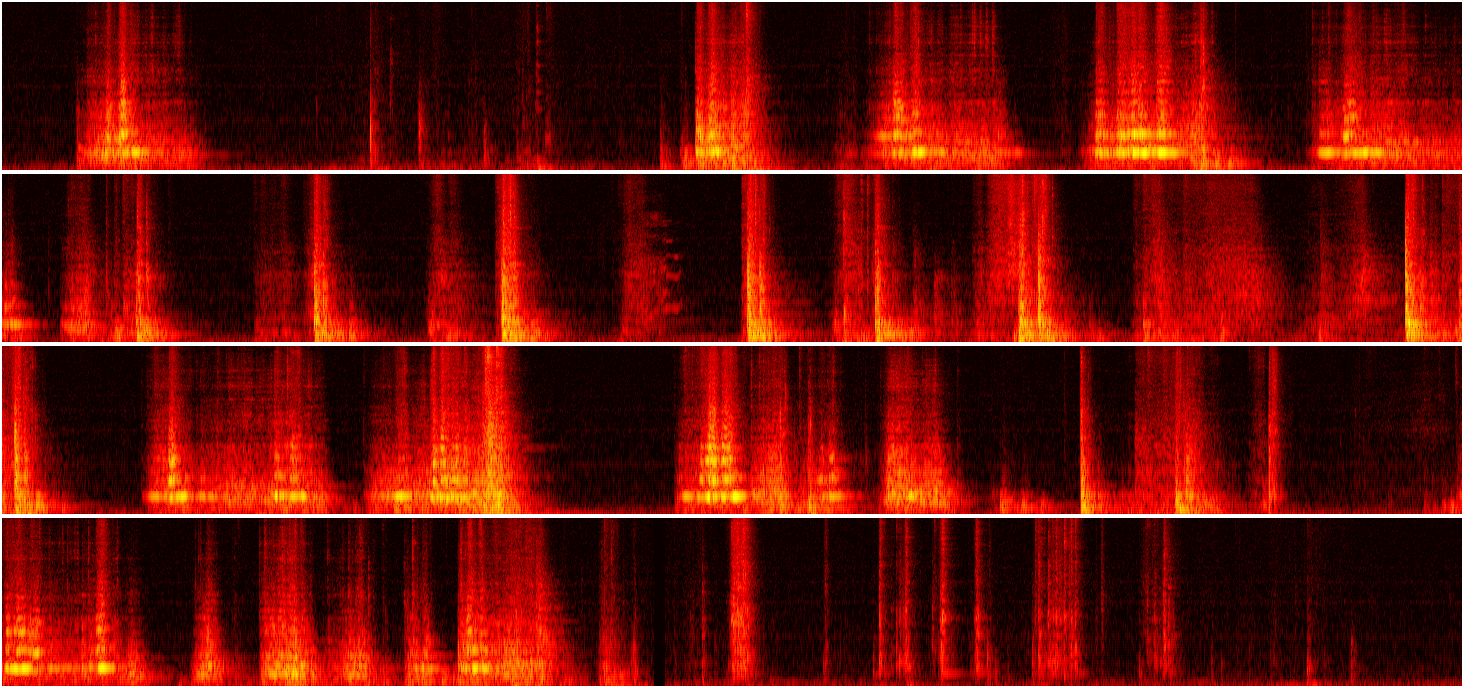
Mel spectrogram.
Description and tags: Some deep metal scraping and impacts.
